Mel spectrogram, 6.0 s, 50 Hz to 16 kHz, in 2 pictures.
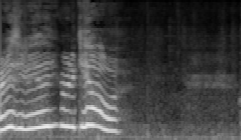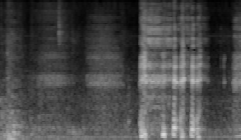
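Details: A male Siberian Husky puppy about 11 weeks old, playing with a Mastiff at the end of the day, gives a wavering, talkative woo-woo call while a person chats in the background.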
